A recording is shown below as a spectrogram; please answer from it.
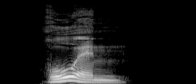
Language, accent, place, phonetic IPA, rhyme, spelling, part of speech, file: German, Germany, Berlin, [ˈʁoːən], -oːən, rohen, adjective, De-rohen.ogg
- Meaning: inflection of roh: 1. strong genitive masculine/neuter singular 2. weak/mixed genitive/dative all-gender singular 3. strong/weak/mixed accusative masculine singular 4. strong dative plural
